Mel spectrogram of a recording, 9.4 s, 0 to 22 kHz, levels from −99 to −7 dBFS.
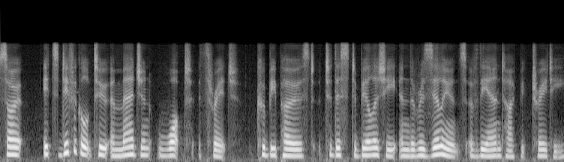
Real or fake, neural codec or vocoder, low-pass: fake; codec, 16 kHz, 0.2 kbps, FocalCodec; 7.2 kHz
